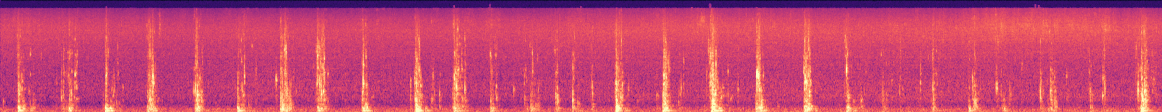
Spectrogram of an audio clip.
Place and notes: Stabulankiai., Lithuania, in the boat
